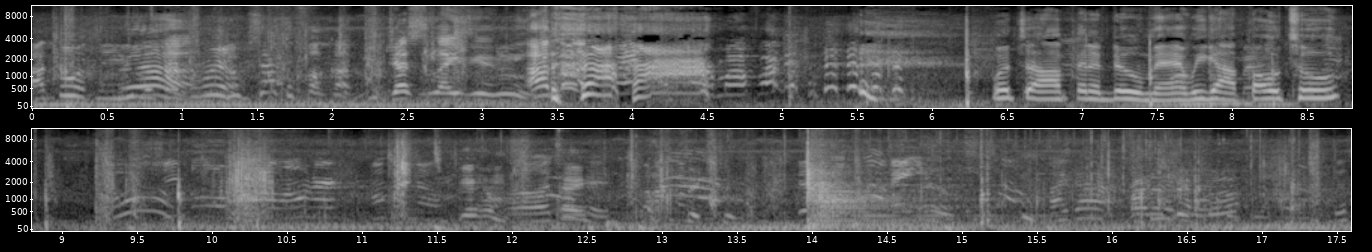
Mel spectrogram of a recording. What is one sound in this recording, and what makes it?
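A basketball bounces on pavement.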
